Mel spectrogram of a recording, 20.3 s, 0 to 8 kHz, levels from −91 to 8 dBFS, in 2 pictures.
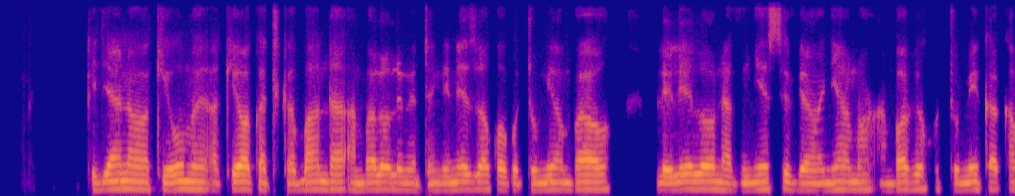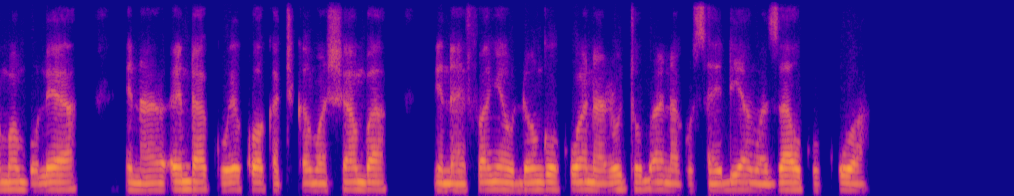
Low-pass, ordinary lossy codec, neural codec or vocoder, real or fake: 7.2 kHz; Opus, 16 kbps; codec, 16 kHz, 2 kbps, X-Codec, HuBERT features, trained on general audio; fake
